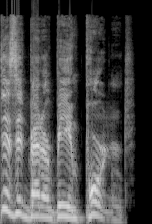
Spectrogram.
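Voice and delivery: sharp, barked. Answering a knock at his door, barking. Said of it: "He barks".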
